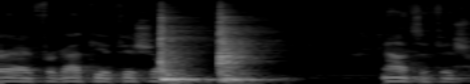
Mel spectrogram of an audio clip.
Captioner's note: gavel pounding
